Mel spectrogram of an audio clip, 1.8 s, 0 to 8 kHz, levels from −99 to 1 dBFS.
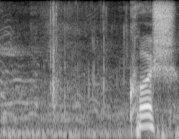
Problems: constant background noise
